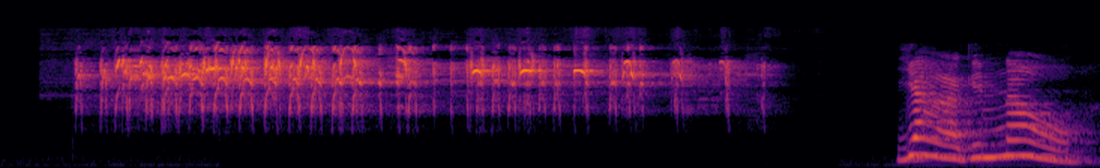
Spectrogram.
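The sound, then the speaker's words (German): Rufous hornero calls ring out as a loud, rapid, chattering trill lasting several seconds, continuous, before a pause and a voice starting to speak. “ich werde euch über den Töpfervogel erzählen.”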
